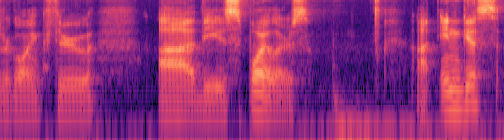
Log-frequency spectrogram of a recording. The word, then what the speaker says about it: Ingus: Ingus, I believe is how you pronounce it, enters the field, play 1 job, standard unit of cost 2 or less from your hand onto the field.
